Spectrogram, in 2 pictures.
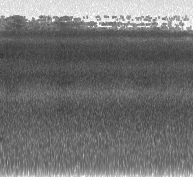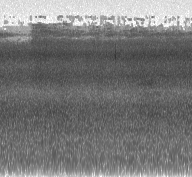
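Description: Lake Erie waves breaking on a sandy beach: a steady, even rush of surf, with wind.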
